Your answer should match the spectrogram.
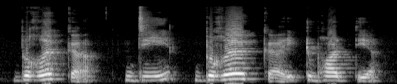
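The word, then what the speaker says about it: die Brücke: বা খেয়াল করেছেন যে এটা একটু ভর দিয়ে উচ্চারণ করতে হয় নর্মাল ইউ এর থেকে ই সো ই ভিডি ব্রুকে ডি ব্রুকে মানে আসলে দ্য ব্রিজ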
